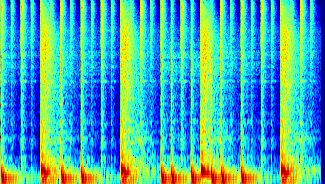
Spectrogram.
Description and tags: Hybrid Drum Groove
drum, hybrid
